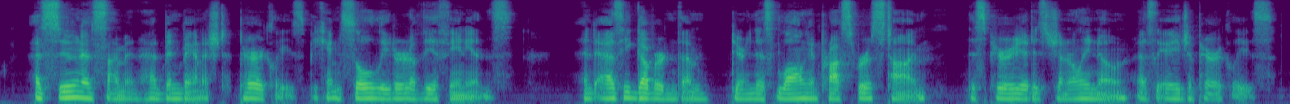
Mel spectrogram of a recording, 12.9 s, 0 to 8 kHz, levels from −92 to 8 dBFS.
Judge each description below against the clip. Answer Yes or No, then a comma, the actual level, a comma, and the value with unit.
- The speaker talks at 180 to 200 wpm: No, average, 165 wpm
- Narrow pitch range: Yes, narrow, 1.6 semitones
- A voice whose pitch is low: Yes, low, 110 Hz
